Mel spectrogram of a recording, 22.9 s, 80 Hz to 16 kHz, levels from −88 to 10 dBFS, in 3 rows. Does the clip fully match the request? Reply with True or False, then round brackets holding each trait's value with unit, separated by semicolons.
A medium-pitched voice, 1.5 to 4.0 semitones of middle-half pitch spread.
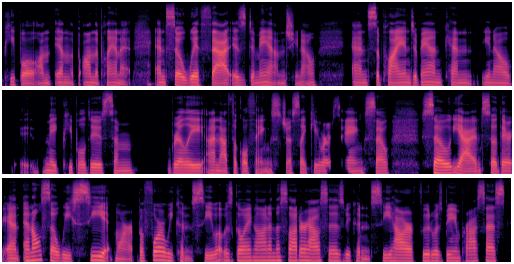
False (125 Hz; 2.9 semitones)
